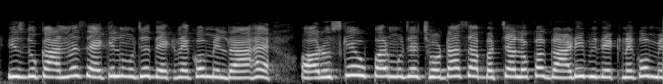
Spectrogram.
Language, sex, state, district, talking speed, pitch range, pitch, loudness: Hindi, female, Uttar Pradesh, Jyotiba Phule Nagar, 225 wpm, 330-380 Hz, 360 Hz, -10 LUFS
